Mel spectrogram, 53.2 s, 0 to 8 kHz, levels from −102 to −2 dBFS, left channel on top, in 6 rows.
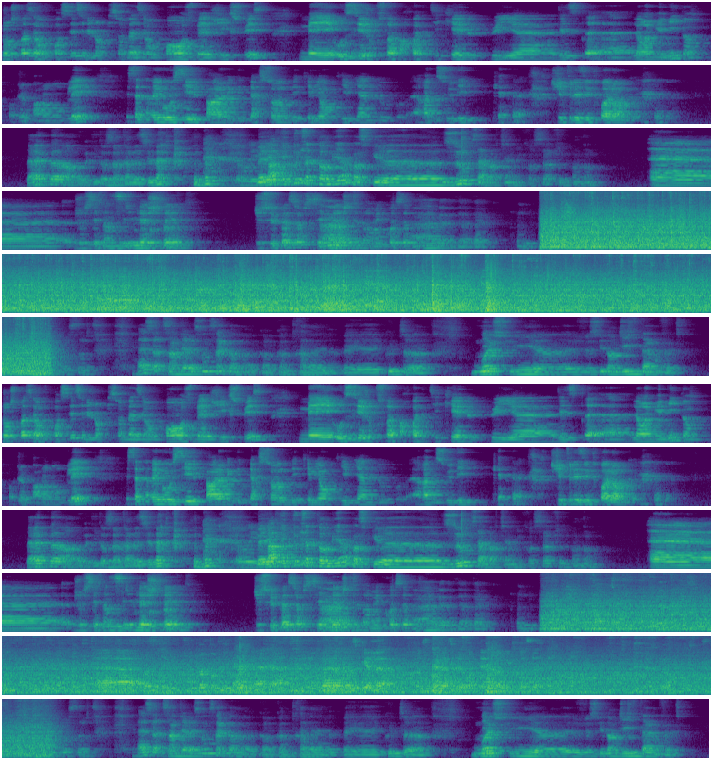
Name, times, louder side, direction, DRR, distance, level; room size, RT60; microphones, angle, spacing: voice 1, 0.0-8.7 8.9-9.9 10.4-13.7 14.0-14.7 15.2-17.1 20.2-21.6 25.8-28.9 29.7-31.7 36.5-37.7 38.3-42.7 44.5-44.8, right 3 dB, 75° right, 0 dB, 0.6 m, -39 dB
voice 2, 18.0-25.1 27.8-28.3 28.6-28.7 30.5-30.9 31.7-32.6 33.0-40.2 43.1-52.7, right 1 dB, 15° right, -2 dB, 0.5 m, -40 dB
sound 1, 33.3-44.9, left 6 dB, 80° left, 0.3 m, -31 dB
2.7 x 2.0 x 3.5 m, 0.67 s
head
